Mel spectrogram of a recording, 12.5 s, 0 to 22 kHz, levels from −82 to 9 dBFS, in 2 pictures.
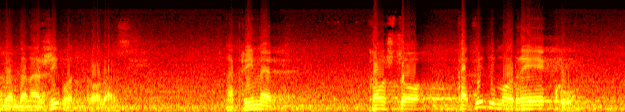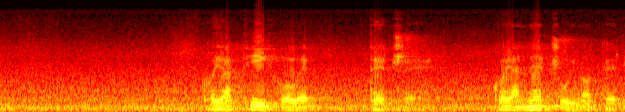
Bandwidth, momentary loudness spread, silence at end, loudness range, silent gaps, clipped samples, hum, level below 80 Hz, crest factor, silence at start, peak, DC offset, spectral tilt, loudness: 15 kHz; 14 LU; 0 s; 4 LU; none; 2%; none; -30 dBFS; 10 dB; 0 s; 0 dBFS; 0.7%; -8 dB/octave; -11 LUFS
